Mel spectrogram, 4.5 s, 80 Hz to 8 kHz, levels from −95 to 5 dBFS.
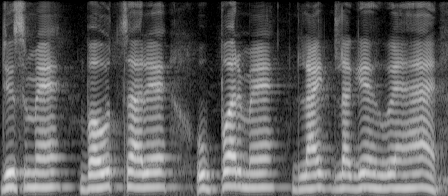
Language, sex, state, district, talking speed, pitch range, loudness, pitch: Hindi, male, Jharkhand, Garhwa, 120 wpm, 200-215 Hz, -18 LUFS, 210 Hz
